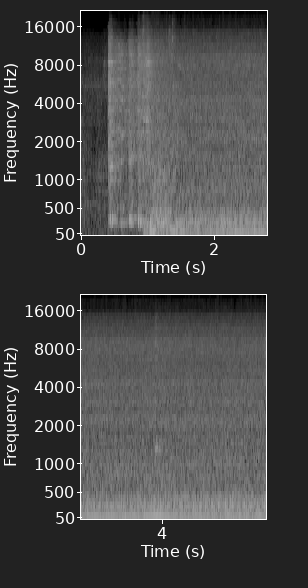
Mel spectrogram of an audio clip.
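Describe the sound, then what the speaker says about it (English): Subaru Impreza Sport with a stock muffler fires up from cold: a starter crank and catch, then a steady, fairly quiet low idle that settles in and holds close by. "We're gonna see what it sounds like off a cold start"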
